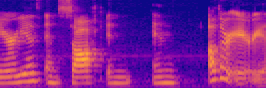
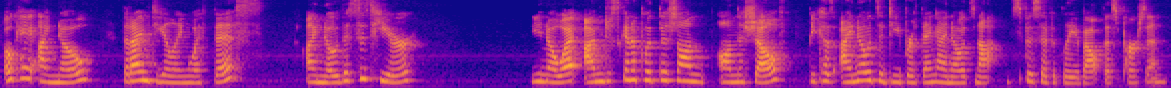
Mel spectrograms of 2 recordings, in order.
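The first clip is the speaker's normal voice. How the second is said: ordinary delivery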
